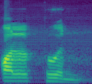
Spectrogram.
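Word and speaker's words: قلب: kecermatan kita yang ketiga qolbun bun Salim Q pakai Q qof ya itu artinya hatiolbun Tapi kalau kalbun pakai Kaf itu artinya anjing ya demikian pula pelafalan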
